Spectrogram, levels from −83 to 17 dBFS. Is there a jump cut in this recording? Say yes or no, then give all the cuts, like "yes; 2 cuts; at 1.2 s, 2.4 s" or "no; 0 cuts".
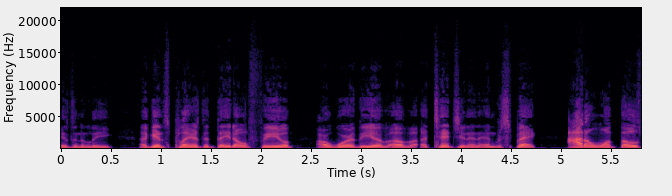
yes; 2 cuts; at 3.5 s, 4.9 s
